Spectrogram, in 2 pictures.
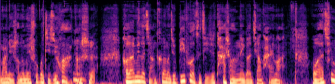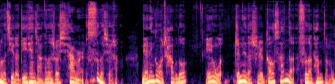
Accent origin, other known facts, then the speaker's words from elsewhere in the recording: Dalian, Liaoning, China; 因为我老家呢是在大连的一个小岛上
